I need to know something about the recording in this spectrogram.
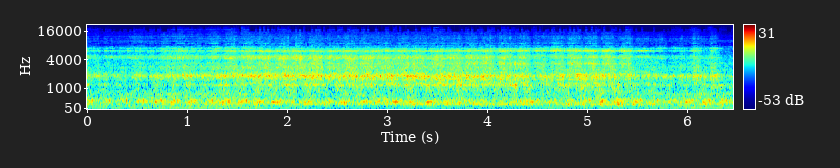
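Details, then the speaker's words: Homemade captive hollowing tool rest on a wood lathe, cutter tip adjusted, waxed steel rail: steady shaving hiss, slow cut with easy pressure removing a lot of material, no chatter or thumping; smooth, near vibration-free cut. "Now you can hear that cut. Nice and smooth. We're going slow with easy pressure."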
